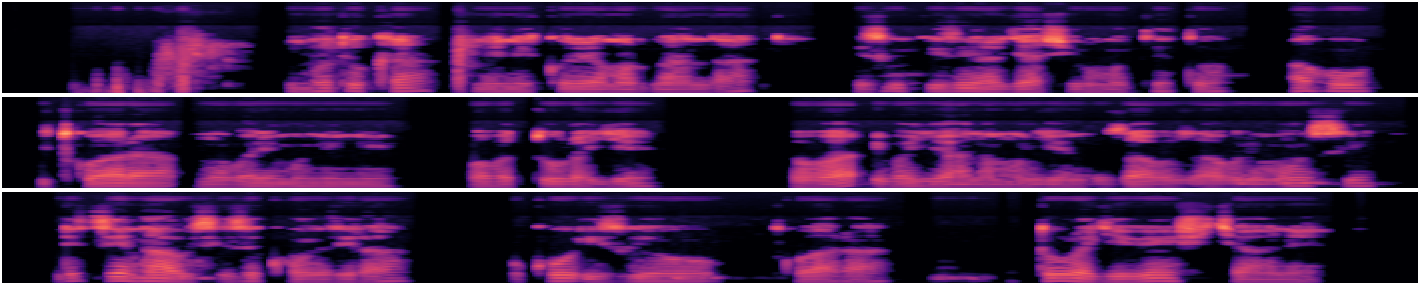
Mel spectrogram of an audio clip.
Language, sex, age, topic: Kinyarwanda, male, 18-24, government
